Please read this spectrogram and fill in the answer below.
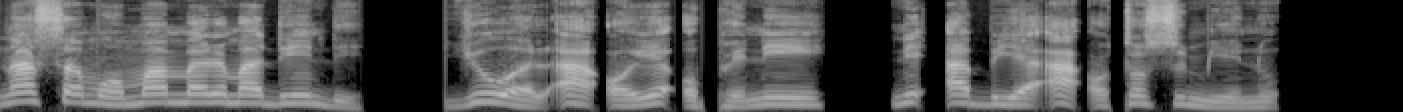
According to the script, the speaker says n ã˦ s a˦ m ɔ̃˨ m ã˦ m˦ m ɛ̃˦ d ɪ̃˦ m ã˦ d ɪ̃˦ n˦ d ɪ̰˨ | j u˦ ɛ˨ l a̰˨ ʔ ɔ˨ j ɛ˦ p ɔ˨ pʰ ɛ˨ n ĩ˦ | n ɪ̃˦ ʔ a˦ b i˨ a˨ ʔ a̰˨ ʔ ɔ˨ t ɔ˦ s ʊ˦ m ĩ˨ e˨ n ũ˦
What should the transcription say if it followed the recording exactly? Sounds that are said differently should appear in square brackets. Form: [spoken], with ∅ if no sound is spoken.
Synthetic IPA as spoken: n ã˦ s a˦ m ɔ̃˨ m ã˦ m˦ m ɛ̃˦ [n] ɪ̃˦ m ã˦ d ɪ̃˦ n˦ d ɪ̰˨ | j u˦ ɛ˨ l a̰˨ ʔ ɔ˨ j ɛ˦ [ʔ] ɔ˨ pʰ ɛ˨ n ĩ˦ | n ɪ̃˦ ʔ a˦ b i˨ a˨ ʔ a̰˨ ʔ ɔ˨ t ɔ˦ s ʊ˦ m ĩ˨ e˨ n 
